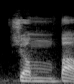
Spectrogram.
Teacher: तो च के ऊपर अनुस्वार है और अगला वर्ण प का है, इसलिए इसका उच्चारण म के जैसे होगा। म के उच्चारण में चूंकि ये ओष्ठव्य है, इसका उच्चारण ओष्ठ से होता है, इसलिए इसमें मुंह बंद हो जाता है पूर्णतया।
